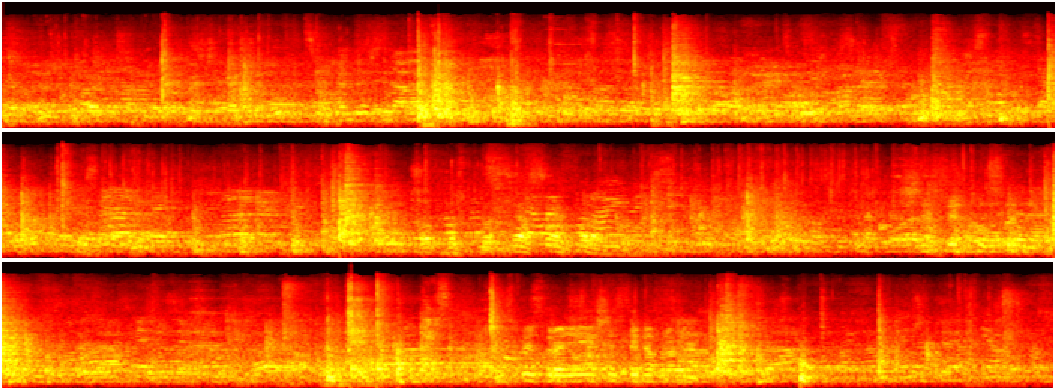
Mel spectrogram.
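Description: A ball clacks against the sides and players of a table football game.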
